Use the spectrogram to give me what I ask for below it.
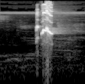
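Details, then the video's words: Sooty-headed bulbul in lively, energetic voice, an unmixed recording without other birds' songs, used to lure bulbuls: one short bright chirp preceded by a quick grace note, with a faint steady high tone throughout. "Suara Burung Kutilang Gacor ASLI Tanpa isian, Ampuh untuk Pikat bikin kutilang Ribut gacor"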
